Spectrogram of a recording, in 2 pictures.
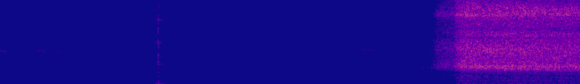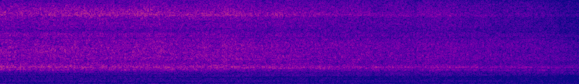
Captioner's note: exhales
